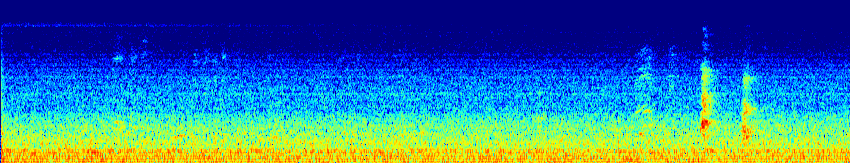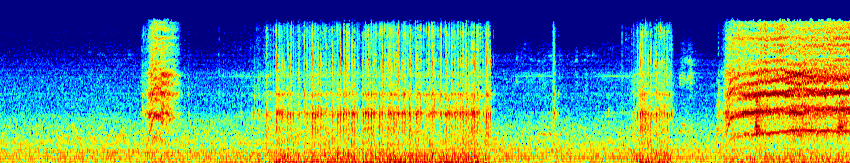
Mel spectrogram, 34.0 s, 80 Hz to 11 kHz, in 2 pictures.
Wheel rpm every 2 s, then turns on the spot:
0, 0, 0, 0, 0, 0, 0, 0, 0, 0, 20, 30, 20, 10, 0, 20, 140.
22-28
